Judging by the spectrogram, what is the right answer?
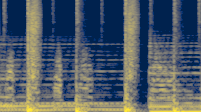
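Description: Background music: an electronic track with a drum beat about twice a second over a held bass line and chords.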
